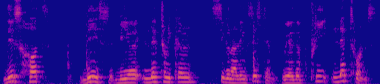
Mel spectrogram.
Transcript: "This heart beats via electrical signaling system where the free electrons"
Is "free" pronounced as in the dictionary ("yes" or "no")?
no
